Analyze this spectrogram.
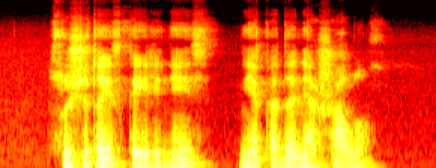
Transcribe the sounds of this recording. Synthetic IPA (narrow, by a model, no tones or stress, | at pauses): sʊʃʲɪt̪ɐɪskɐɪlʲɪnʲɛɪs | nʲiɛkɐd̪ɐnʲɛʃɑːlˠʊ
